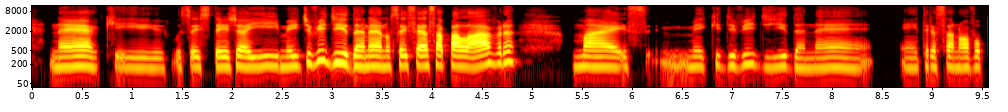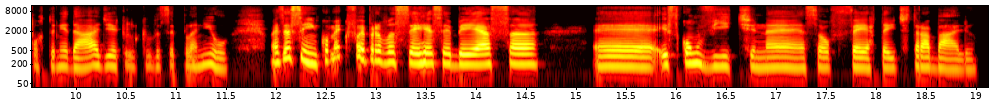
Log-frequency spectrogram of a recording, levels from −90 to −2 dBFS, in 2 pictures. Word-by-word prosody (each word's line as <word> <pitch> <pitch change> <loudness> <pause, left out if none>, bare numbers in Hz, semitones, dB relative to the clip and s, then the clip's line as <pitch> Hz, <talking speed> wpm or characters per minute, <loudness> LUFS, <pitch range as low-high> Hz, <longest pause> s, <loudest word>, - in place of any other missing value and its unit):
né, 170 0 +3
que 155 -1 -10
você - - -7
esteja, 165 +2 -1
aí, 170 +2 -3
meio 170 +1 -4
dividida, 210 -4 +1
né, 175 0 +4
não 170 - -5
sei 180 +1 -2
se 180 +1 0
é - - +8
essa 180 +1 +5
a - - -4
palavra, 185 +6 +6 0.5
mas 170 -1 0 0.2
meio 175 -5 -12
que 185 +2 -13
dividida, 175 -2 -8
né, 155 +2 -7 0.3
entre 155 +2 -10
essa 165 0 -3
nova 160 +1 -2
oportunidade 165 +1 -4
e - - -3
aquilo 170 - -13
que 175 - -21
você 170 0 -13
planeo. 170 -6 -9 0.4
Mas 220 +4 0
assim, 255 -9 +4
como 255 +8 -4
é 325 - +1
que - - -13
foi 280 - +3
para 250 -1 +1
você 225 -1 +1
receber 210 -2 +1
essa 200 +1 +5 0.6
eh, 170 -1 0
esse 190 - -2
convite, 175 -5 -4
né, 160 0 -2
essa 155 +1 -5
oferta, 155 0 -3
aí, 155 - -5
de - - -8
trabalho? 145 -5 -3
170 Hz, 150 wpm, -24 LUFS, 160-195 Hz, 0.6 s, é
